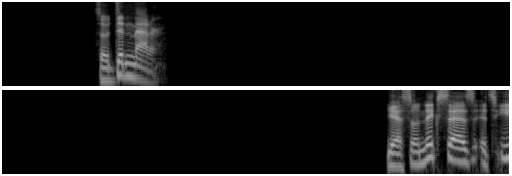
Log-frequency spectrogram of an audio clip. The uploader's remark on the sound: This was a live class recorded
